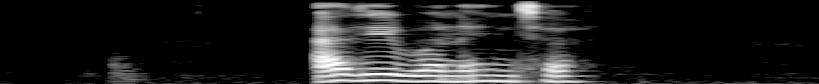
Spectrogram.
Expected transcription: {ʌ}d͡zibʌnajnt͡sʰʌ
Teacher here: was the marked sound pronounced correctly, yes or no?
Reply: no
